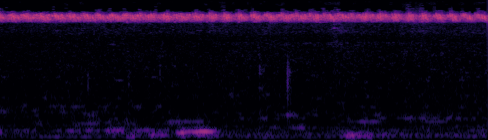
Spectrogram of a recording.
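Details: Cricket giving a continuous, very high-pitched, even trill that holds steady without a break, over faint low rumbling and soft background noise.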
